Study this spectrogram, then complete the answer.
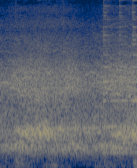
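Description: Wrestling arena crowd chanting for Bianca Belair, a broad sustained roar of many voices from a distance.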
